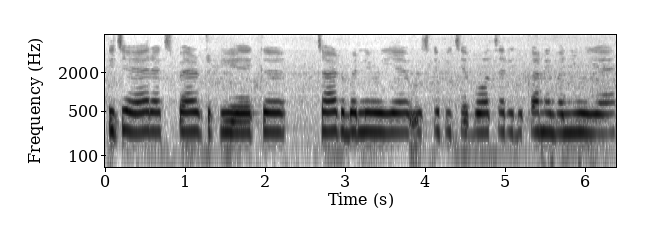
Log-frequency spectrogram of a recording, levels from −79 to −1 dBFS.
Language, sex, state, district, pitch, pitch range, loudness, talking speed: Hindi, female, Rajasthan, Bikaner, 235 Hz, 230-240 Hz, -13 LUFS, 160 wpm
